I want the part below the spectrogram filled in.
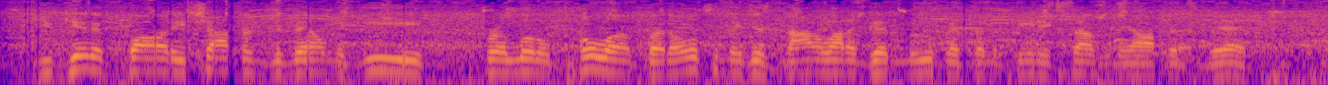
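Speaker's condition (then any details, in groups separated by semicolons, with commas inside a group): No condition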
